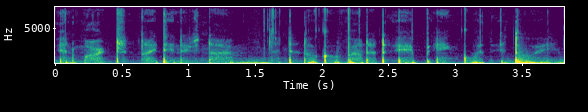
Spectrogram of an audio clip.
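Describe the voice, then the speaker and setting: Someone is whispering. The pace is fairly quick. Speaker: ASMR content creator. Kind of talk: whispered reading aloud, close-up ASMR. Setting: close-mic recording with a desktop condenser microphone.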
